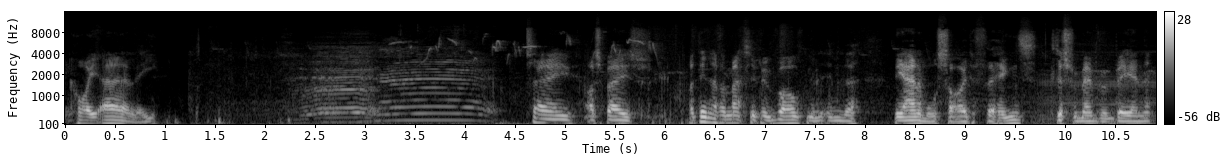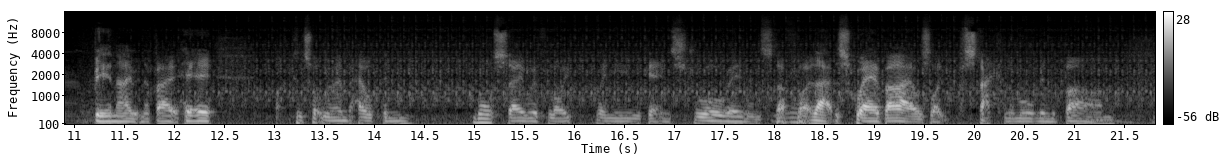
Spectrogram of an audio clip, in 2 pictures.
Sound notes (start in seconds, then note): 2.1 birds chirping, cow's mooing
